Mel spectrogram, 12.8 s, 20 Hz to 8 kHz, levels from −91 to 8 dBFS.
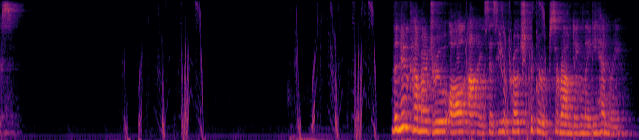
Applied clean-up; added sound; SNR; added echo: neural separator model SepFormer DNS4.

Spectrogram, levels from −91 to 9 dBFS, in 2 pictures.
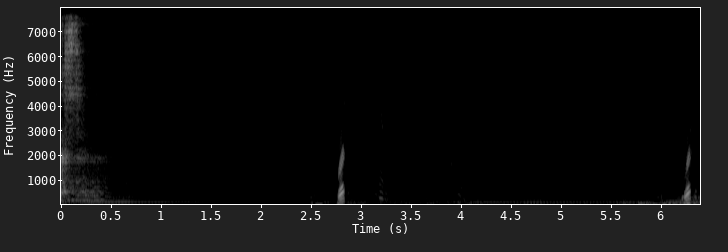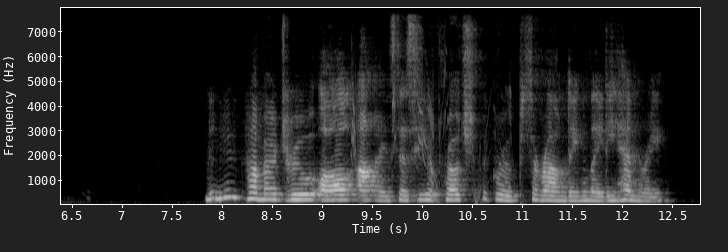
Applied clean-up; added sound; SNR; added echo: neural mask model DeepFilterNet 3.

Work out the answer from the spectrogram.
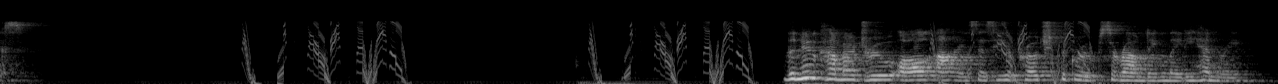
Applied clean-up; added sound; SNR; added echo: none; Scratching (performance technique); 14 dB; reverberation time 0.9 s.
